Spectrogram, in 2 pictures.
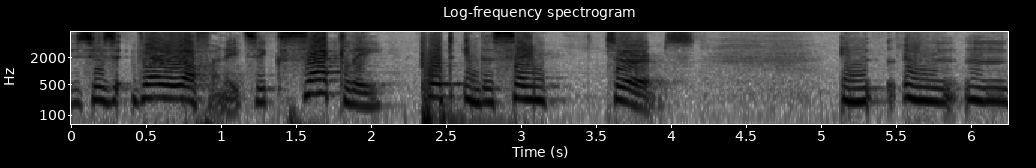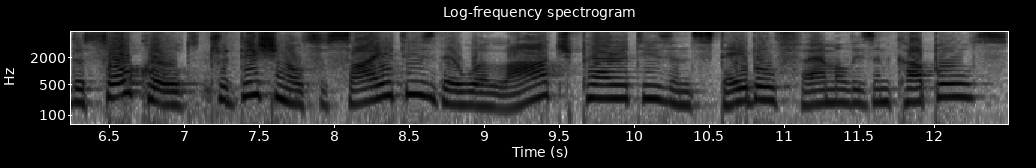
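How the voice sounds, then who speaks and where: A woman with a Portuguese accent speaks at a fairly slow pace with lively intonation. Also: medium pitch for a woman. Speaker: sociologist, conference speaker. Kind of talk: academic conference talk. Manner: halting, with fillers.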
